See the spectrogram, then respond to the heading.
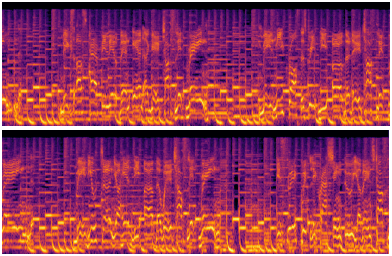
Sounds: Music

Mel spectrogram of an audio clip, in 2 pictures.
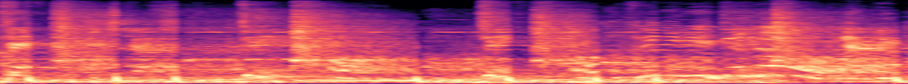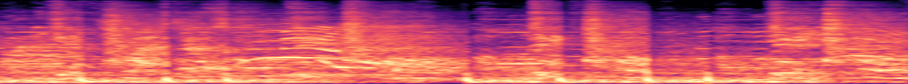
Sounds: Speech, Music

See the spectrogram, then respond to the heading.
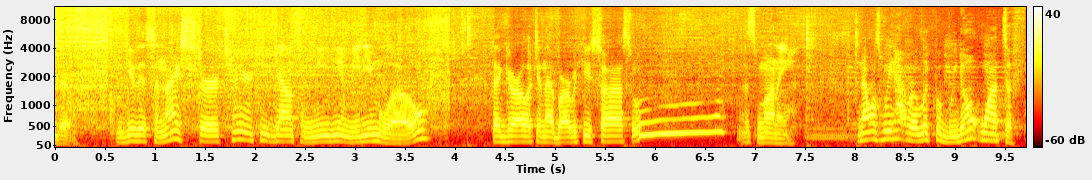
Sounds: inside a small room, Music, Frying (food), Speech

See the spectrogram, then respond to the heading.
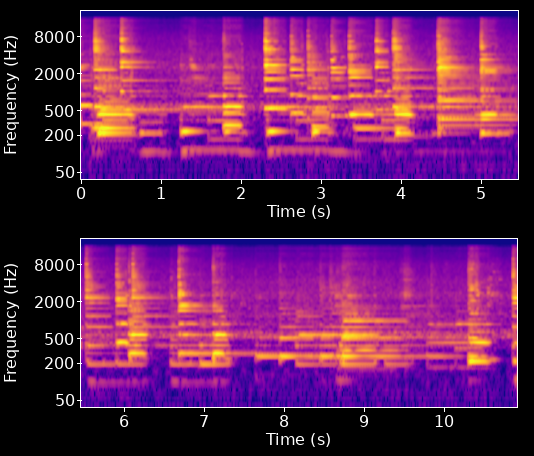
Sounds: Musical instrument, Guitar, Plucked string instrument, Acoustic guitar, Strum, Music

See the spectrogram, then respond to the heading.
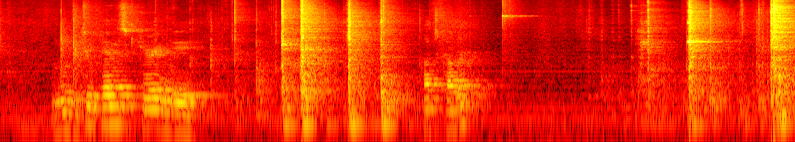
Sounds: Speech

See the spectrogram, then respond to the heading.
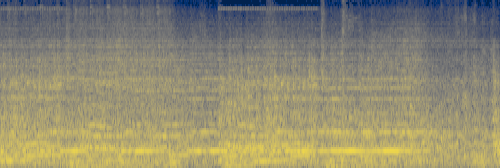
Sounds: Music

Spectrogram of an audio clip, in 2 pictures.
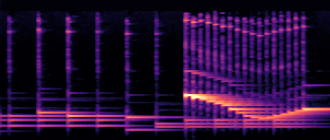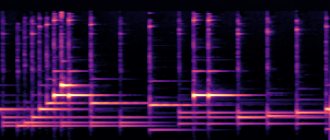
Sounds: Music

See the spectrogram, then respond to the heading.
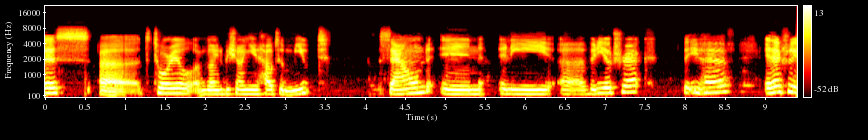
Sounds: Speech

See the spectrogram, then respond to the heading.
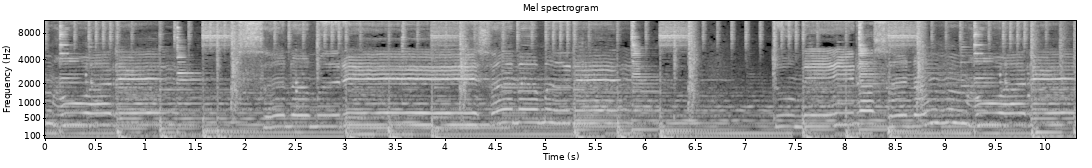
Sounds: child singing

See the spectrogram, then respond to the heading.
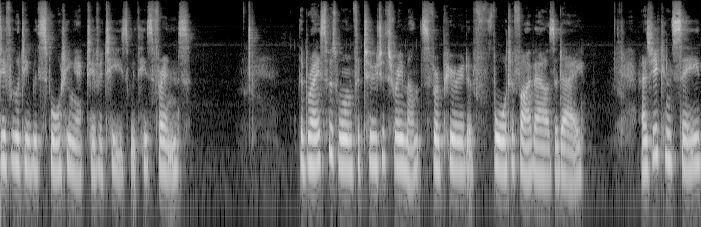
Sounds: Speech

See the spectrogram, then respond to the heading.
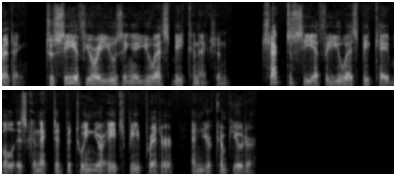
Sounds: Speech

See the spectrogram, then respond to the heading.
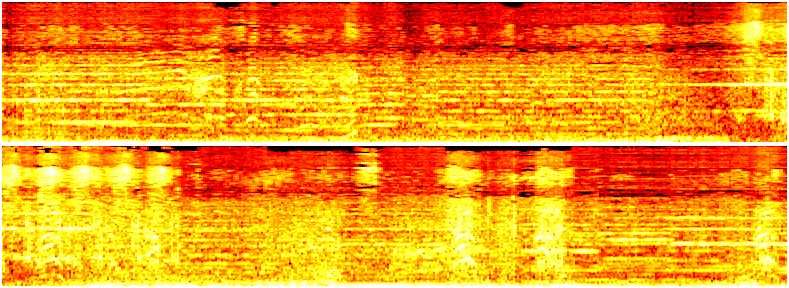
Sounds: Music, Soul music

